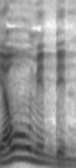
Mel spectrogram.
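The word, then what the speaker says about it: يَوْمِ الدِّين: Di sini pengucapan huruf kaf dengan sifat hamasnya itu dijelaskan yaumi wau sukun sebelumnya fathah. Ini adalah huruf lin. Jelaskan huruf linnya dengan memberikan sedikit tekanan pada huruf wunnya. Yaumiddin.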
